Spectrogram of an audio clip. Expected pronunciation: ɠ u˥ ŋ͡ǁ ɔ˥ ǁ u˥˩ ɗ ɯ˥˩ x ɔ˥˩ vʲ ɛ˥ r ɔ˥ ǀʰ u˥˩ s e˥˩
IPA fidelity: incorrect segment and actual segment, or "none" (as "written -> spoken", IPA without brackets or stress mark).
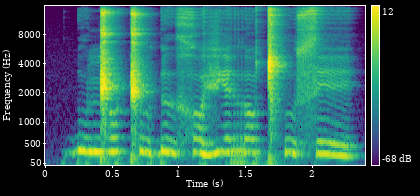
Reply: none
